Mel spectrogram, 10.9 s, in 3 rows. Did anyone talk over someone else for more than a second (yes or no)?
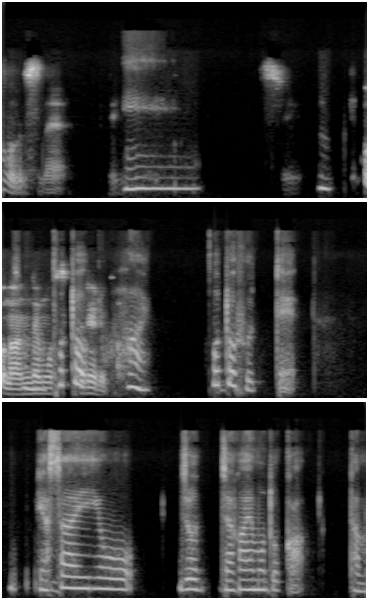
yes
